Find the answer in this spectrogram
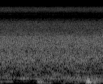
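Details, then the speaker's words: Auscultation at the aortic area, where S2 is louder than S1. Two soft low thumps about half a second apart under a steady hiss: normal first and second heart sounds. "First, I am going to auscultate the aortic area. In aortic area, the S2 is louder than the S1."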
